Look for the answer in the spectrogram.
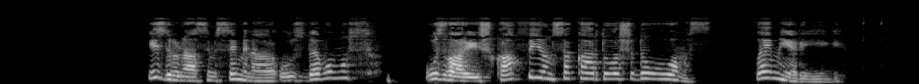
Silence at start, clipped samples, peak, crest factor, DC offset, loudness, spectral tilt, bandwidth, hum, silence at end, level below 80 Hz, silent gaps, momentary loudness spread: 1.5 s; under 0.1%; 0 dBFS; 22 dB; under 0.1%; -21 LUFS; -3.5 dB/octave; 9.6 kHz; none; 0.8 s; -74 dBFS; 4.13-4.25 s, 7.20-7.53 s; 17 LU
